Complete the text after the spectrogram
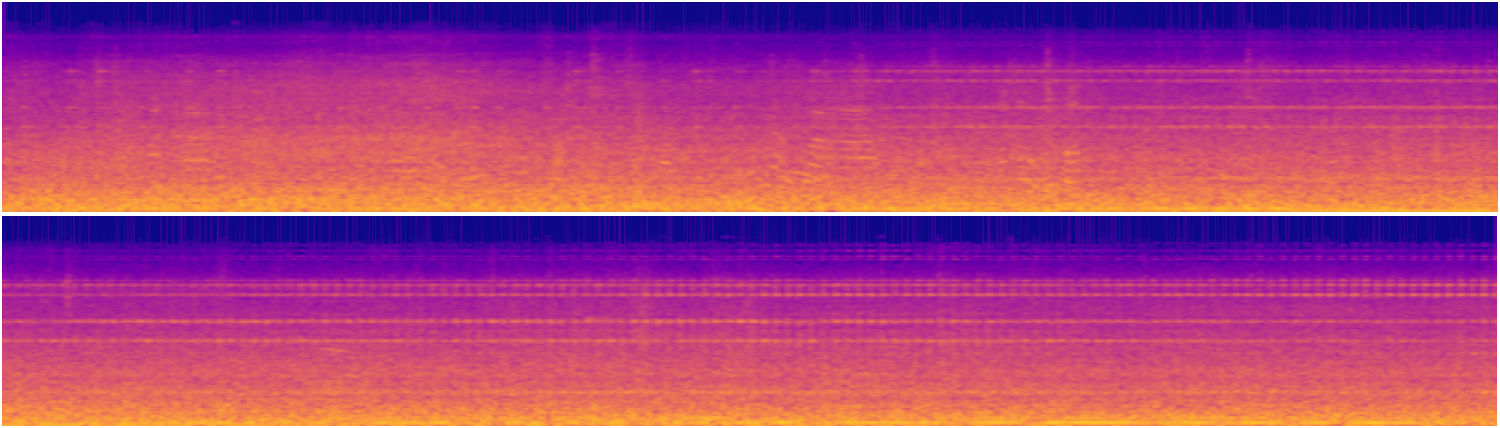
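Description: Traffic rumbles steadily nearby outdoors.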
